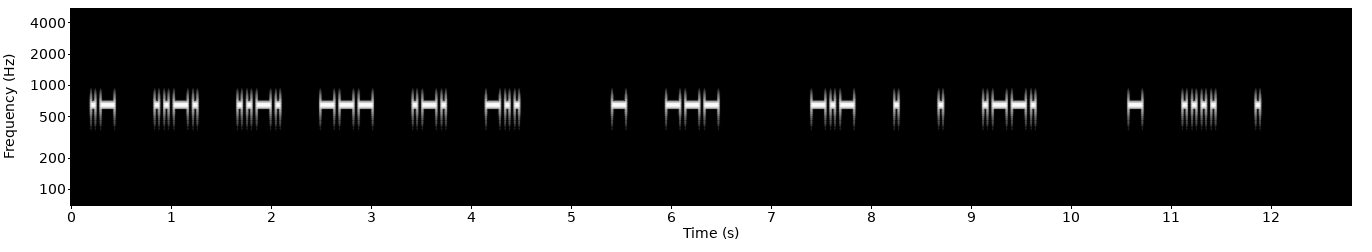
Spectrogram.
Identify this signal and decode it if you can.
Morse code, heard as a keyed tone, about 25 wpm, spaced as for 15 wpm, 650 Hz. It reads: AFFORD TO KEEP THE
